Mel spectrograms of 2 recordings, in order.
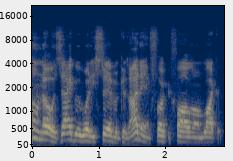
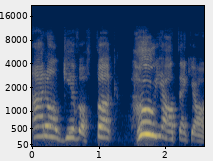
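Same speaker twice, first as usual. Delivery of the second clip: high, loud scream at top of lungs; 8 semitones higher, 7 dB louder than usual. Telling how he came through the curtains with the crowd already there, quote him, imitating a man screaming. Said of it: "screaming at the top of his lungs".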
